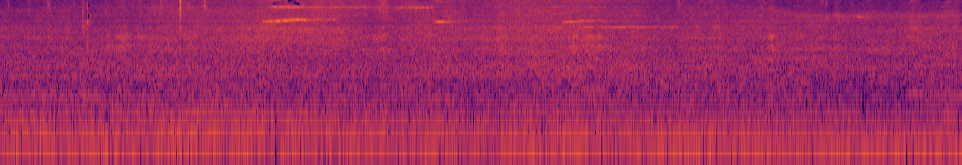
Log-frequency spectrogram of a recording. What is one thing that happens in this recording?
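Traffic rumbles steadily along a nearby road outdoors.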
